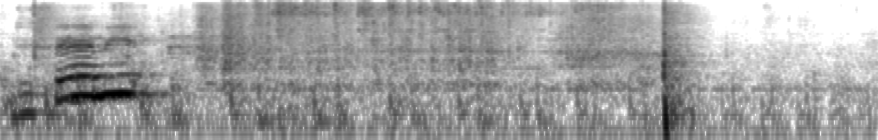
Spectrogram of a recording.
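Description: Seeds rattle and pour from a plastic container into a glass bowl.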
